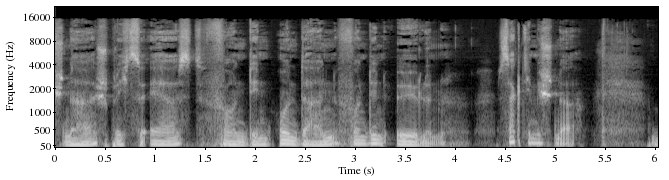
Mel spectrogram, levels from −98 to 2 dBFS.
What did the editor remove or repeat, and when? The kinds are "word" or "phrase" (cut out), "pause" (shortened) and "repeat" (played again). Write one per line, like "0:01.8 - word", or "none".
0:02.2 - word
